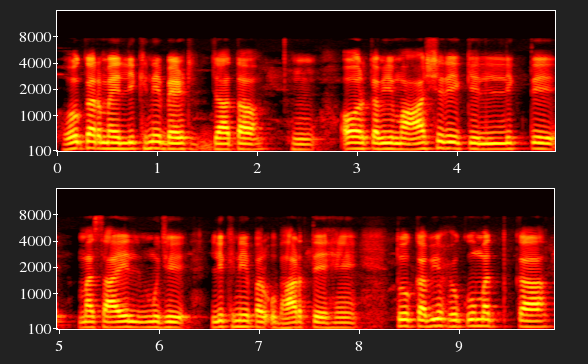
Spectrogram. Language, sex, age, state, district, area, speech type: Urdu, male, 18-30, Bihar, Purnia, rural, spontaneous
